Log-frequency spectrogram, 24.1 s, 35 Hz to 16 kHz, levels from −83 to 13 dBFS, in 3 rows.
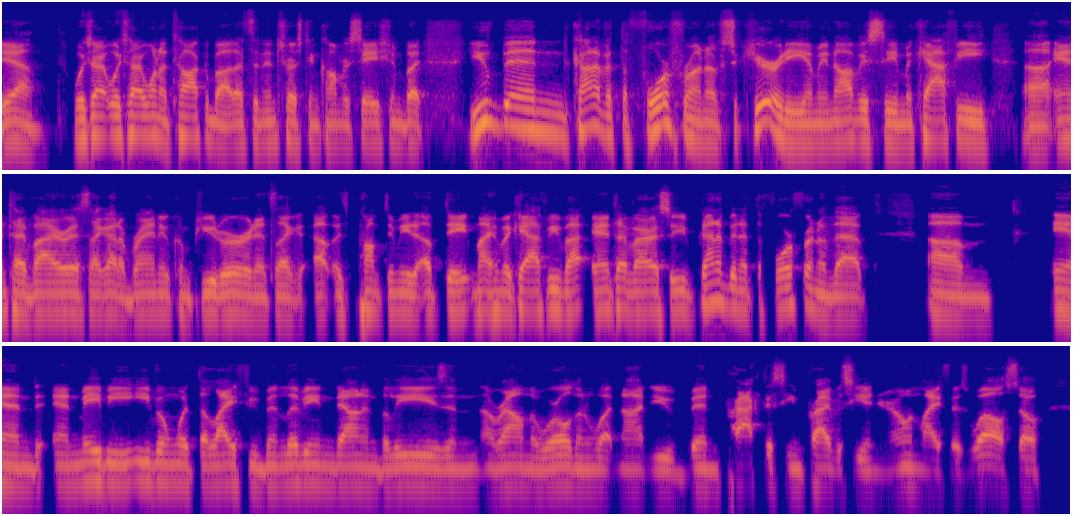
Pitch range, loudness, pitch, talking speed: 100-115 Hz, -24 LUFS, 105 Hz, 215 wpm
